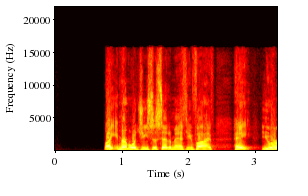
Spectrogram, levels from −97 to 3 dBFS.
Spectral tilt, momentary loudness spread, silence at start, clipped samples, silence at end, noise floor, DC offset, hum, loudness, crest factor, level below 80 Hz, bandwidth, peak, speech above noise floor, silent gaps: -3.5 dB/octave; 7 LU; 0.75 s; under 0.1%; 0 s; -86 dBFS; under 0.1%; none; -16 LUFS; 12 dB; -54 dBFS; 16 kHz; -4 dBFS; 71 dB; none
